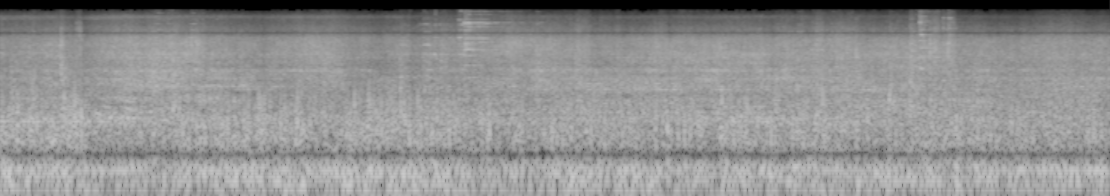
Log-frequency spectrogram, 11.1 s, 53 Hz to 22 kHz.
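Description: EMD 16-645E3 turbocharged V16 diesel engines of two SD40-2 and one GP40-2 locomotives working under power, accelerating a train as the lead unit approaches; a loud, steady sound of engines and rolling train.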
